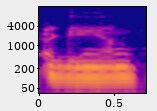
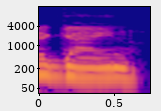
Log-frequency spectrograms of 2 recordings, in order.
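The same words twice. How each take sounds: First: Again rhyming with "pen"; own pronunciation. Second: Again rhyming with "gain"; rejected pronunciation. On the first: Speaker showing their own way, again as uh-GEN. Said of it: "I say again". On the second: Speaker showing what they don't say, again as uh-GAYN. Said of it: "I don't say again". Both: Shown as a demonstration.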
